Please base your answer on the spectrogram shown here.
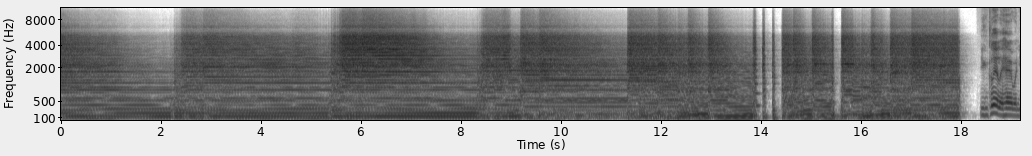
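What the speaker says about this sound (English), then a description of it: "You can clearly hear when you turn the reactance up, it gets a lot sort of, you know, sizzly from that" Guitar run through a Synergy SYN-20 amp module with reactance turned up, giving a sizzly, distorted tone: sustained chords and picked phrases, loud and close, with brief gaps near the end.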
